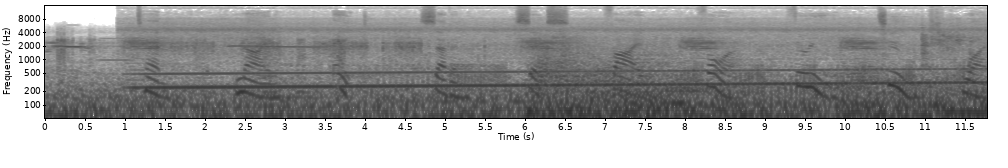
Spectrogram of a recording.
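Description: Steam hisses steadily from vents.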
